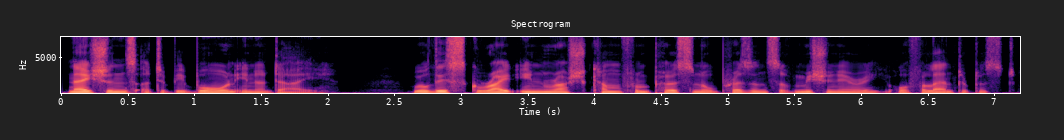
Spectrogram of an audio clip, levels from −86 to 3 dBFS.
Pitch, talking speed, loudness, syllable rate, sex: 105 Hz, 165 wpm, -23 LUFS, 5.1 syllables/s, male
